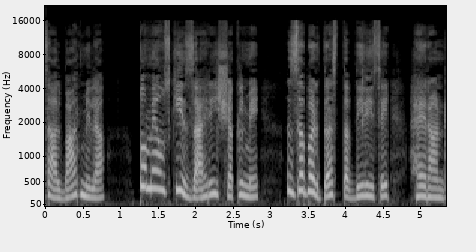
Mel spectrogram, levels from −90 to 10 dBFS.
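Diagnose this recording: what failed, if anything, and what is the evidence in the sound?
The codec stage failed, producing pre-echo at 4.11 s, just after "ظاہری شکل میں زبردست". A brief hiss, about 18 ms long, precedes a sharp attack. Quantisation noise sized for the loud onset spread back across its transform block into the quieter moment before it, smearing the attack.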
